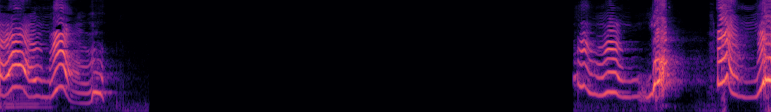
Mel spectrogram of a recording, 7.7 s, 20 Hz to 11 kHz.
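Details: Milo, a tricolour male Cavalier King Charles Spaniel born 20 April 2012, 'talks' in two bursts: wavering, tonal yowls that bend up and down, then a long silence before a second run of rising-falling moans.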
